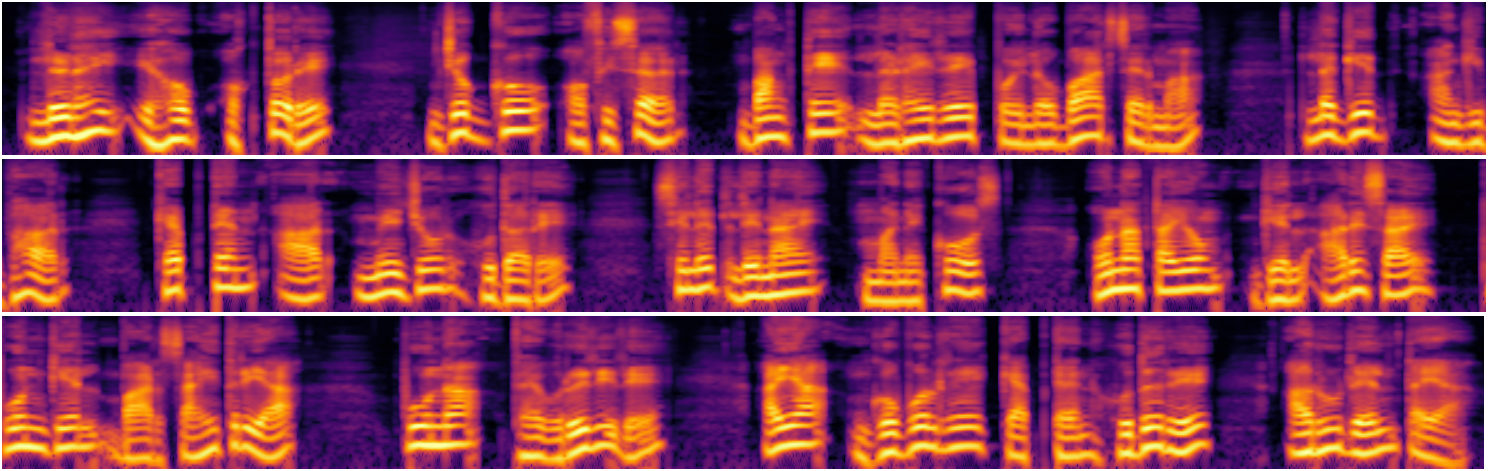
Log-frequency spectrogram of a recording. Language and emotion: Santali, neutral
